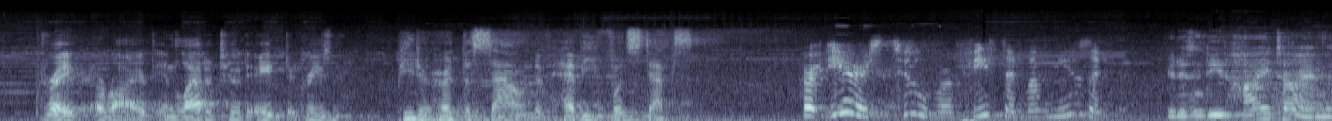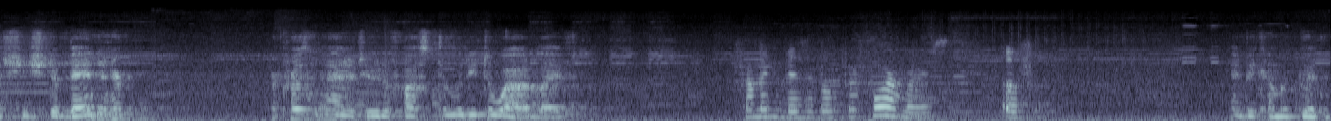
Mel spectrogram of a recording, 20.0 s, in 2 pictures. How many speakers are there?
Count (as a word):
four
